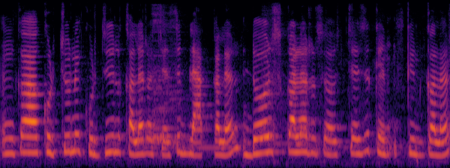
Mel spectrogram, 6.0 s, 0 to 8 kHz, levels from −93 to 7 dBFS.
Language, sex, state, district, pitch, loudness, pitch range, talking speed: Telugu, female, Andhra Pradesh, Anantapur, 265 Hz, -34 LUFS, 255-285 Hz, 90 wpm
